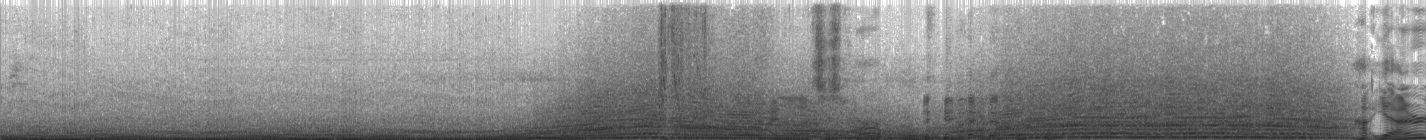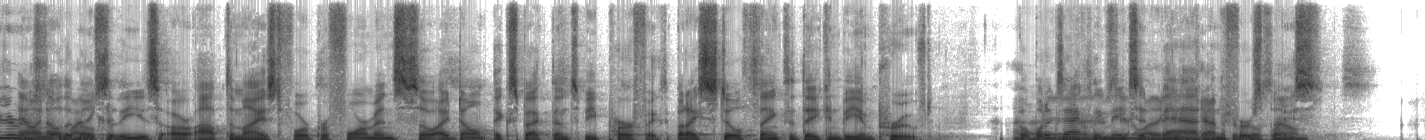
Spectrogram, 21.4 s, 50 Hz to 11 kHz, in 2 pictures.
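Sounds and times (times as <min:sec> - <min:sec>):
simulated car engine revving: 0:00.0 - 0:10.3
laughter: 0:05.8 - 0:09.5
speech: 0:10.4 - 0:20.9.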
